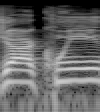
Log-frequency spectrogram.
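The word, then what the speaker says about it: Joaquín: One's named Joaquin. The other's named Jack. What's the other name? They're both Julian. Julian, right? So you don't pronounce the J in either case.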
